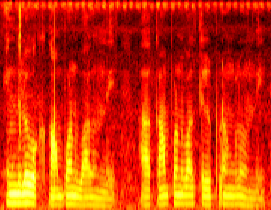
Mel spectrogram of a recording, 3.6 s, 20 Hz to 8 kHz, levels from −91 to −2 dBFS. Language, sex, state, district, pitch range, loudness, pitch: Telugu, male, Telangana, Hyderabad, 105-120 Hz, -20 LUFS, 110 Hz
